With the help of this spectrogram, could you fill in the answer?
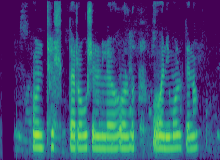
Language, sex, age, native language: Icelandic, female, 12, Icelandic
